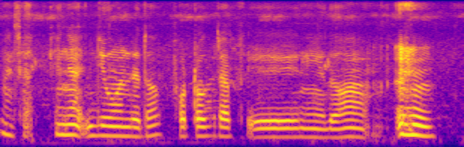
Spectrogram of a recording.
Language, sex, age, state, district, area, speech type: Santali, male, 18-30, West Bengal, Birbhum, rural, spontaneous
